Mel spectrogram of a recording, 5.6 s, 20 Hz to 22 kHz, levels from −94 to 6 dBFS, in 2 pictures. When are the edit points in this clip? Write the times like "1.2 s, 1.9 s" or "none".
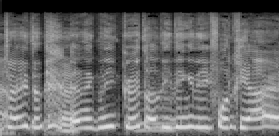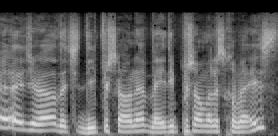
1.0 s, 2.1 s, 2.9 s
